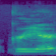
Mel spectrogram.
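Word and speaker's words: Gruyère: But like, I got this ham melt with like Gruyere cheese.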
